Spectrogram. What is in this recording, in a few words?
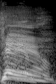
"damn", expletives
